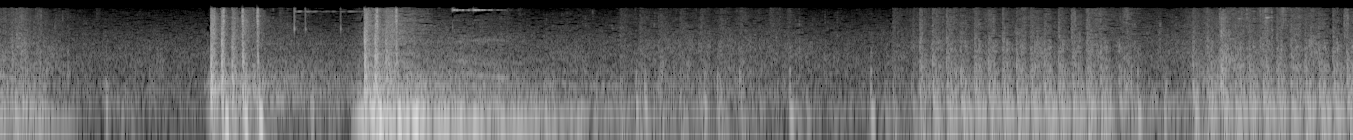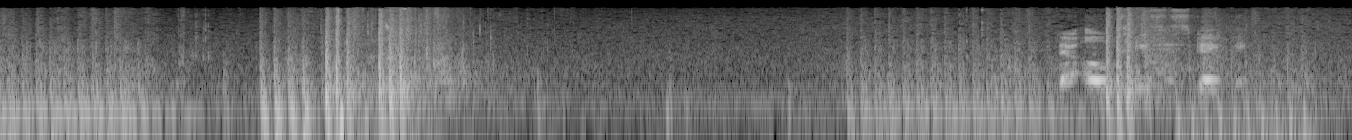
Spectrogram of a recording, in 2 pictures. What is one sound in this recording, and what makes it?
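Suppressed gunshots thud in short bursts.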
